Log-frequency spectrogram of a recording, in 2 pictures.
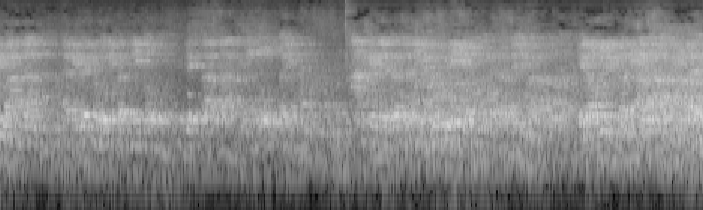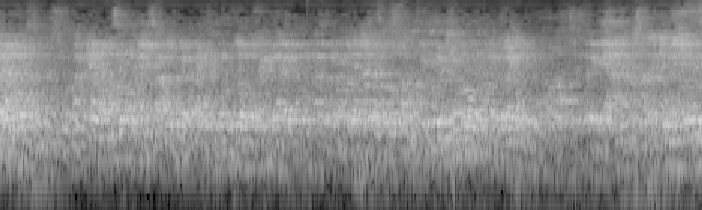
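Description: An elderly man speaks with animation in a large echoing hall.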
